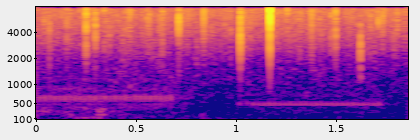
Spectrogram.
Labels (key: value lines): label: biophony, croak
recorder: SoundTrap 500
